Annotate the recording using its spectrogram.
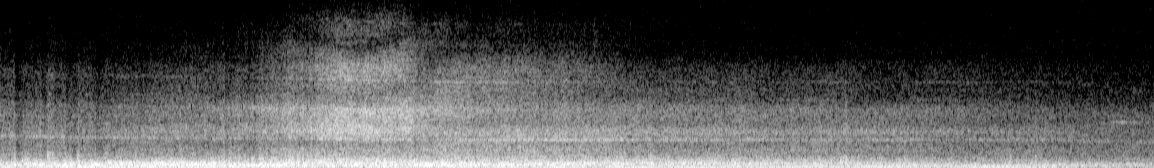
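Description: A diesel engine rumbles loudly as a train passes close by.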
